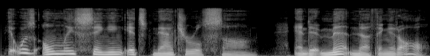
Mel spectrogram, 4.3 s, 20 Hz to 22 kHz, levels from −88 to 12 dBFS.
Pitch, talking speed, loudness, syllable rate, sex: 135 Hz, 180 wpm, -19 LUFS, 4.8 syllables/s, male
